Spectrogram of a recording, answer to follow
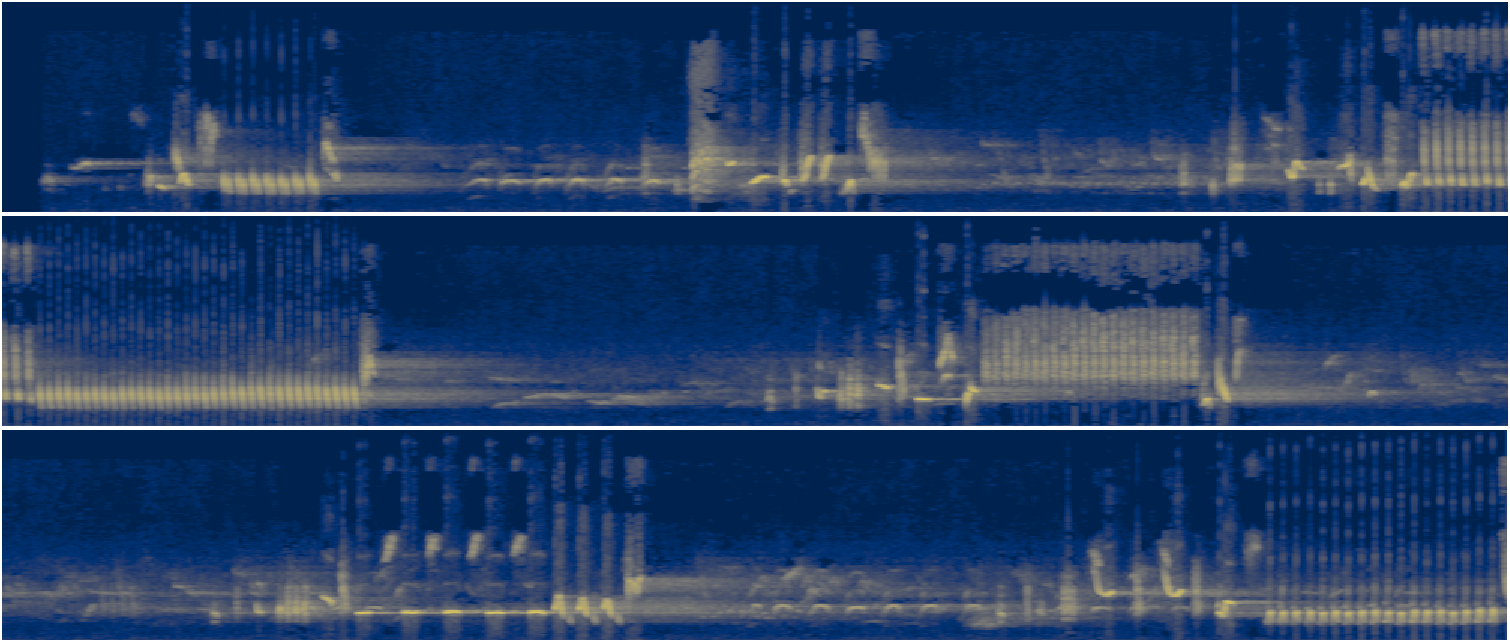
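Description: Songbirds singing in bouts a few seconds apart: quick high chirps and fast trilled phrases, with short quieter pauses between the bouts.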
